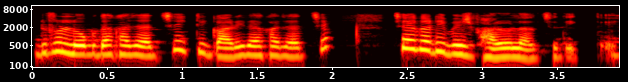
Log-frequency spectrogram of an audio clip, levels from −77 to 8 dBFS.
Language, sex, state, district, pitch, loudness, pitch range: Bengali, female, West Bengal, Kolkata, 250 Hz, -16 LUFS, 210-295 Hz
